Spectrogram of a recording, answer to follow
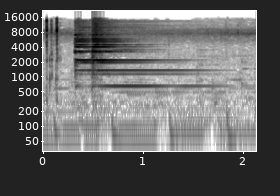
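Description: Notification-bell sound effect of a subscribe-button animation: a couple of quick clicks, then a single bright bell ding that rings out and fades over about a second and a half.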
